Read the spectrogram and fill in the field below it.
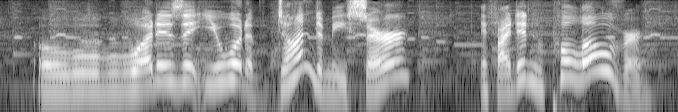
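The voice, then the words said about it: Timid voice. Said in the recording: “in a timid voice”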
